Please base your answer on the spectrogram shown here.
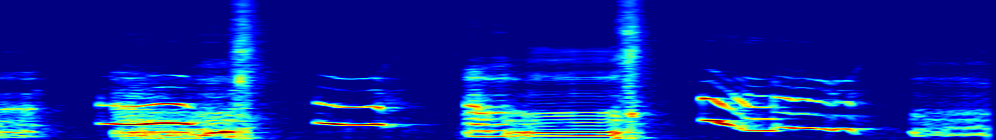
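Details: Pet dog "talking" back to its owner's brother in a series of short vocal bursts: whiny, wavering growls alternating with rough low rumbles, some sliding downward in pitch, separated by brief pauses and sharp breaths.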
